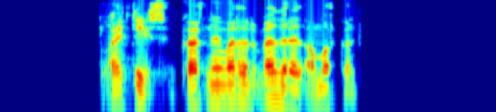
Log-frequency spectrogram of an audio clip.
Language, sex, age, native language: Icelandic, male, 30-39, Icelandic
